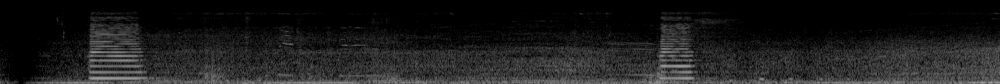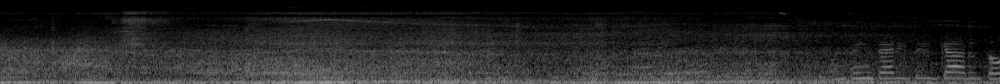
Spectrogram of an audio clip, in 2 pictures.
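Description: Two short horn honks, about a second in and again near seven seconds, over the low, steady rumble of a semi-truck driving off through the intersection.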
